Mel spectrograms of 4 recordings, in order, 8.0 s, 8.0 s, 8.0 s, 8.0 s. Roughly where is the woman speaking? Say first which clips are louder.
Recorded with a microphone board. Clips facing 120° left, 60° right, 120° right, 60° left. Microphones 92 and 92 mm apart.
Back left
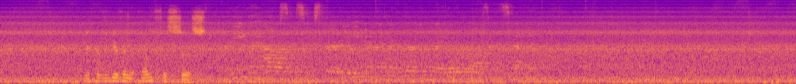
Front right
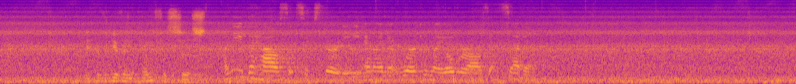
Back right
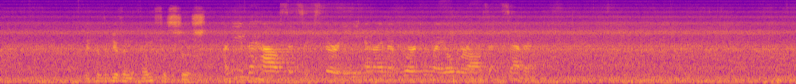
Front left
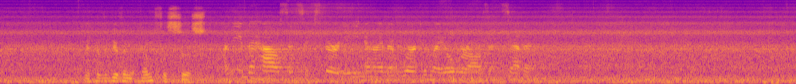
Front right 10 dB, even; ahead right.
